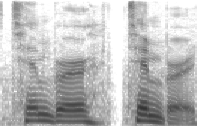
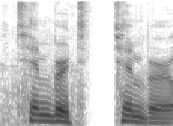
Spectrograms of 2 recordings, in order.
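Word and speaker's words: Timber Timbre: But, anyway the name of this band was Timber Timber. t i m b e r t i m b r e Timber Timber or Timber Tamber.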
